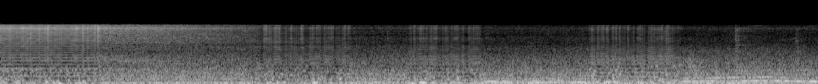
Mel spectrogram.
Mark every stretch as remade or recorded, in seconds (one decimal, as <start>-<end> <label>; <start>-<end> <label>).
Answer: 0.0-1.0 remade; 1.0-2.6 recorded; 2.6-3.5 remade; 3.5-4.1 recorded; 4.1-4.8 remade; 4.8-5.9 recorded; 5.9-6.8 remade; 6.8-8.2 recorded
